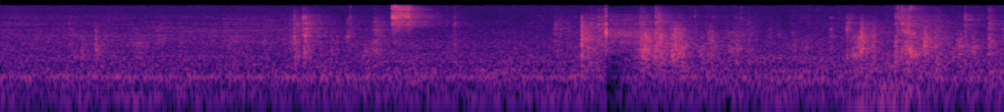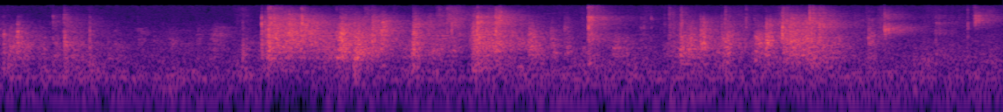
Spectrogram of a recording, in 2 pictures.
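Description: Tint film being handled and smoothed on a car's windshield: a run of short rustling, scraping noises, sparse at first and thickest in the second half, over a faint steady hum.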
